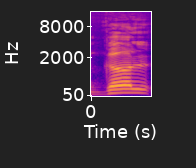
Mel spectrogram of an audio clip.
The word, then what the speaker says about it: girl: GIRL, இதை நம்ம கேர்ள் அப்படின்னு உச்சரிக்கிறோம். இந்த RL அதற்கு முன்னாடி உள்ள வவல் எழுத்தோடு சேர்ந்து, அதாவது உயிரெழுத்தோடு சேர்ந்து அப்படிங்கிற ஒரு உச்சரிப்பை கொடுக்கிறது. அதனால் இதை எப்படி நம்ம உச்சரிக்கணும்?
